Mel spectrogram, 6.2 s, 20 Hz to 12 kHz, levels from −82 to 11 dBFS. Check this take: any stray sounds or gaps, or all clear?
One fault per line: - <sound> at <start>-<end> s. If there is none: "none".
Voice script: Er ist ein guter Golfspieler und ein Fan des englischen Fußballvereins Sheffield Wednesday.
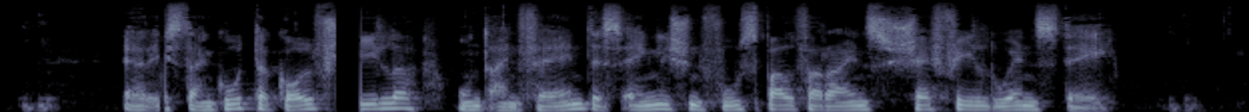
- dropout at 0.8-0.8 s
- dropout at 1.7-1.8 s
